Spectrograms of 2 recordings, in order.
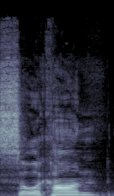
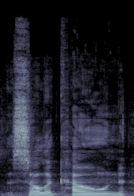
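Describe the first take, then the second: First: The last syllable sounds like 'con'. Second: The last syllable sounds like 'cone'. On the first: The speaker calls it right. "but it's silicon" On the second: The speaker calls it wrong. "Half the time I say it as silicone"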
